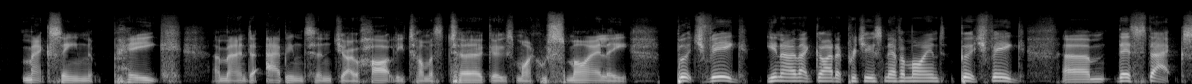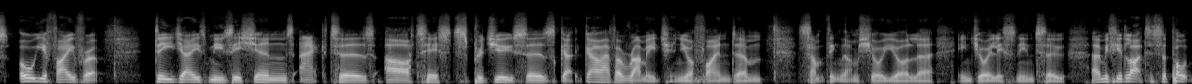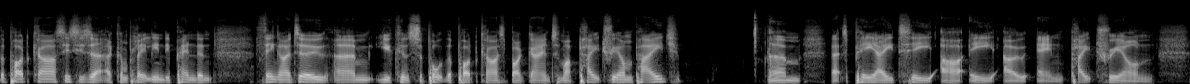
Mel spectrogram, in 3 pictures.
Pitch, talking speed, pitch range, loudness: 105 Hz, 150 wpm, 90-120 Hz, -21 LUFS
